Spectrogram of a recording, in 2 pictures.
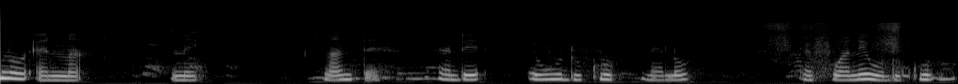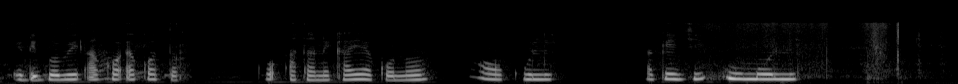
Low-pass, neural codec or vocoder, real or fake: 7.2 kHz; none; real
